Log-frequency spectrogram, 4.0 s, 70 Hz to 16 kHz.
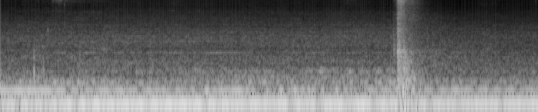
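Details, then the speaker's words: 1968 Ford Torino GT fastback, Y-code 390 V8 with C6 automatic, cold start, heard from behind the car: deep, even V8 burble at steady idle, no knocks or misfires, one door thump midway; healthy normal idle. "Door closes nicely. Nice sounding car. And again, that was a cold start, so what you're hearing right now is from a cold start."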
